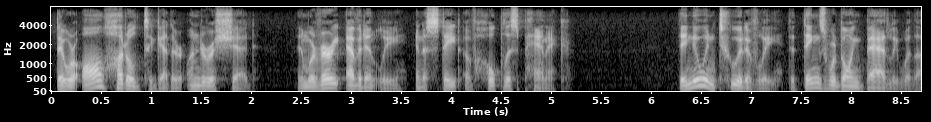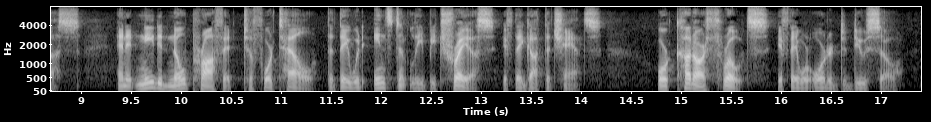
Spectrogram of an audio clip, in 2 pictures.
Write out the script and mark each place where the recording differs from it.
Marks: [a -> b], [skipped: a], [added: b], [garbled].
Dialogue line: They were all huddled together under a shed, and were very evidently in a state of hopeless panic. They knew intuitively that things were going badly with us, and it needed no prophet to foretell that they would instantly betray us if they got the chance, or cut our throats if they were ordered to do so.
They were all huddled together under a shed, and were very evidently in a state of hopeless panic. They knew intuitively that things were going badly with us, and it needed no prophet to foretell that they would instantly betray us if they got the chance, or cut our throats if they were ordered to do so.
